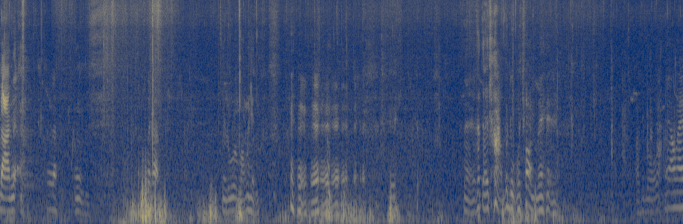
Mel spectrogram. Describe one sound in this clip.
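Water splashes as men wade through it.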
